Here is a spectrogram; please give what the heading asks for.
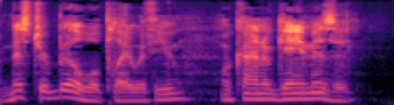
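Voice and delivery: ordinary talk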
